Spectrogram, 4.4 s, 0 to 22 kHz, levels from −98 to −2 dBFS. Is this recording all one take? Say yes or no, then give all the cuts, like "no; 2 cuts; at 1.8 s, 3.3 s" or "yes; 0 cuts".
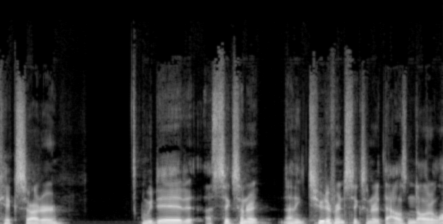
no; 1 cut; at 2.1 s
